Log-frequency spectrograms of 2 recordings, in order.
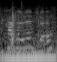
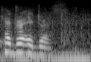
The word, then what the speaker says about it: Cadair Idris: Oh, Cadair Idris. Oh, yeah. Cadair Idris.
